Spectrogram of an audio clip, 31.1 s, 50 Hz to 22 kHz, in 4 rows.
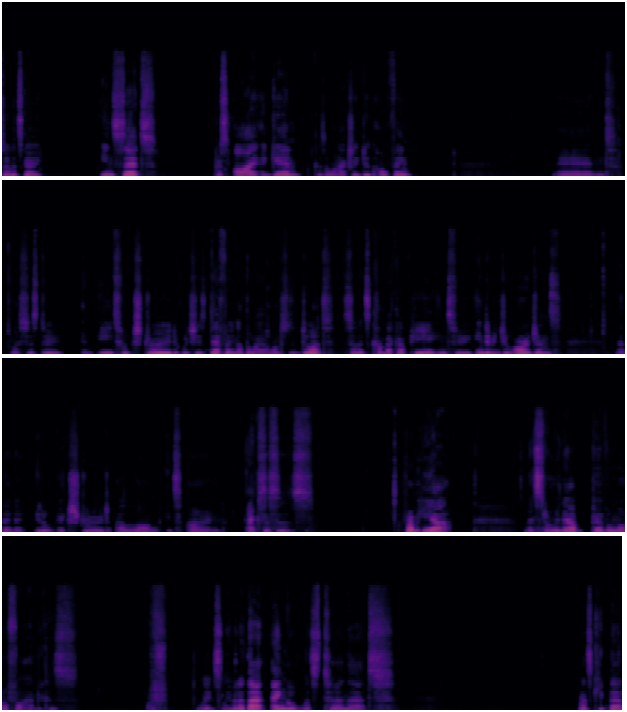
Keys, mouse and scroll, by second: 0.5 i, 4.6-7.7 middle drag, 7.7 e, 11.1 ctrl+z, 13.8-15.1 drag, 15.1 e, 16.6 scroll down 1, 16.7 Tab, 17.0-24.2 middle drag, 24.2 click, 24.5 middle click, 24.8 scroll up 1, 27.1 click, 28.8 scroll down 2, 30.1 click.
